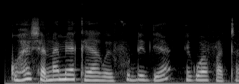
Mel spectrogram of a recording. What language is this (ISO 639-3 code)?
kik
